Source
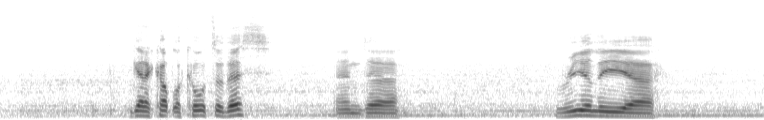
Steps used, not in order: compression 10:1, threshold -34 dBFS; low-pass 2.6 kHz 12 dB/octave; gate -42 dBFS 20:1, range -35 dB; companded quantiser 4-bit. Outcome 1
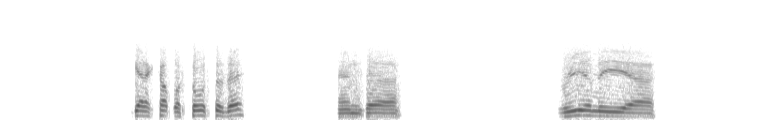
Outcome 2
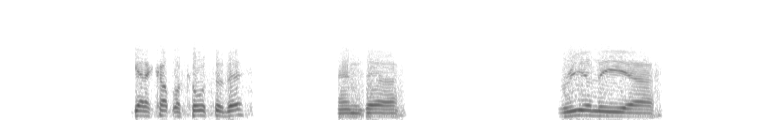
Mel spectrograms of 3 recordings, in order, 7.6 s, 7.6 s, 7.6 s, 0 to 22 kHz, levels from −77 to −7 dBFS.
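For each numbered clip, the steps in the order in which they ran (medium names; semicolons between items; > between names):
compression > companded quantiser > low-pass > gate; companded quantiser > low-pass > gate > compression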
